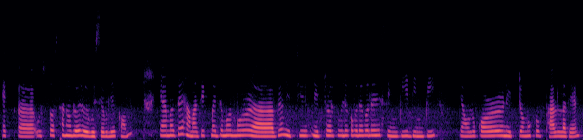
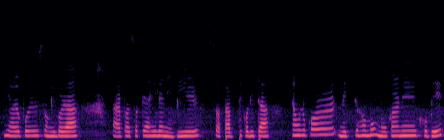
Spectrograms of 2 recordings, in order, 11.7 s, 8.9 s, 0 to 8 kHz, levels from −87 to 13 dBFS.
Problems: background sounds at intervals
